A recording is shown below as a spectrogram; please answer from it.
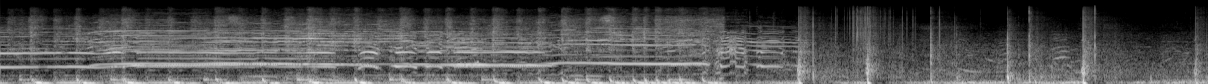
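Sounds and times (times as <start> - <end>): loud party music: 0.0 - 8.8
people's voices: 0.0 - 12.0
fireworks banging: 7.8 - 12.0.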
